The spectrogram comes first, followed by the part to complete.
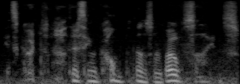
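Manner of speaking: breathy, very quiet, hushed stage whisper. Streamers whispering their commentary on the pilots: whispering. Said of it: "I'm gonna whisper the pilots".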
